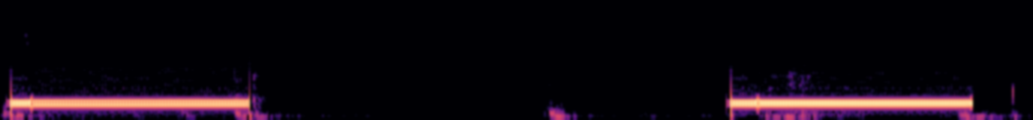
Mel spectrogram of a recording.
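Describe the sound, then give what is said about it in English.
A telephone ringback tone sounds twice, each steady buzzing ring lasting about two seconds with a long silent gap between, loud, with a brief faint noise in the pause. “Come on, bitch, answer the phone.”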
